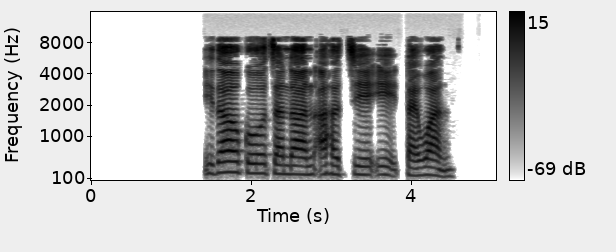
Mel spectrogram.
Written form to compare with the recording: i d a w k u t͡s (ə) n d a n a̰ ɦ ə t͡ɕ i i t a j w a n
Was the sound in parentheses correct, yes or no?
no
